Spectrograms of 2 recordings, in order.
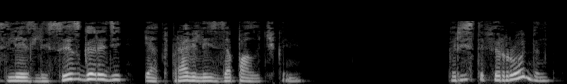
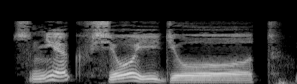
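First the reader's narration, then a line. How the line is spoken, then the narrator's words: Gloomy. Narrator (Russian): мрачно сказал Иа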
